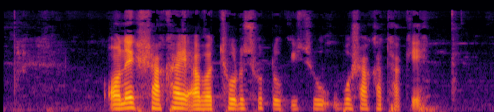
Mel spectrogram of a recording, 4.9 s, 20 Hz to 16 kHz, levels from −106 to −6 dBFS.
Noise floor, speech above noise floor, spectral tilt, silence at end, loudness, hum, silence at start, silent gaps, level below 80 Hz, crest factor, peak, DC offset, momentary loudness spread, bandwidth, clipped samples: -67 dBFS; 37 dB; -5.5 dB/octave; 0.6 s; -30 LUFS; none; 1.1 s; none; -62 dBFS; 22 dB; -8 dBFS; under 0.1%; 15 LU; 11.5 kHz; under 0.1%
